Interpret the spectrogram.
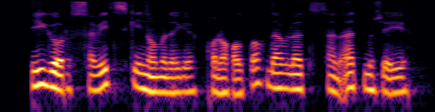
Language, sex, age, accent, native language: Uzbek, male, 18-24, Samarqand, Uzbek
